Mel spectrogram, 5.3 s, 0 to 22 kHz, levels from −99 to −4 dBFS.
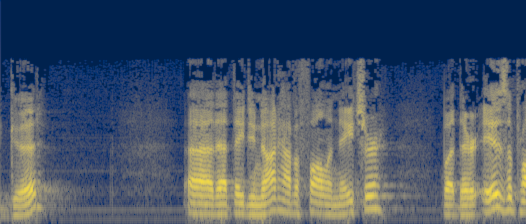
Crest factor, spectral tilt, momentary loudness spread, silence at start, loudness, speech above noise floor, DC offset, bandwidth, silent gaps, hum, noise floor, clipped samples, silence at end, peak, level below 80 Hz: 18 dB; -4.5 dB/octave; 8 LU; 0 s; -17 LUFS; 41 dB; under 0.1%; 8.8 kHz; none; none; -58 dBFS; under 0.1%; 0 s; 0 dBFS; -56 dBFS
